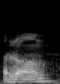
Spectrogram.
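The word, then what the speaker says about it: wrong: या यूं कहे कि डब्लू के बाद अगर कभी आर आता है तो डब्लू को नहीं पढ़ा जाएगा ओके जैसे दिस इज रॉन्ग मींस ये गलत है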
